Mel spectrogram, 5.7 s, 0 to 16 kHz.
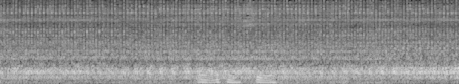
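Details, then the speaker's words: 2008 Saturn Astra, just over 114,000 miles, after running a while following throttle body replacement (it had lost power and fuel mileage and shifted oddly), no check engine light: even, steady idle, no misses or surging, faint music; running smooth. "running smooth though feels good we'll take it for a drive in a bit"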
